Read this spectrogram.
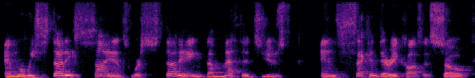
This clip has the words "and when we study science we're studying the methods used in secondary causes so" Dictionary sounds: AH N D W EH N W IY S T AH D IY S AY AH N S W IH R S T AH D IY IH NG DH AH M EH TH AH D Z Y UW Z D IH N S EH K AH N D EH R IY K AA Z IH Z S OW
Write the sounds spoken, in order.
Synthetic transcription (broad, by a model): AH N W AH N W IY S T AH D IY S AY AH N S W IH R S T AH D IY IH NG DH AH M EH TH AH D Z Y UW Z D IH N S EH K AH N D EH R IY K AA Z IH Z S OW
